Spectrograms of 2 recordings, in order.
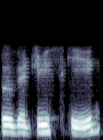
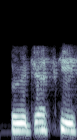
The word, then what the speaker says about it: Bugajewski: So there's a professor whose name is Andrew, I believe you pronounce his name Bugajewski, and he was a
